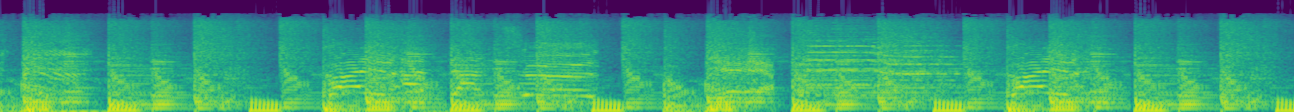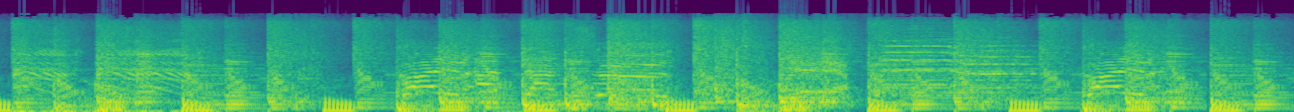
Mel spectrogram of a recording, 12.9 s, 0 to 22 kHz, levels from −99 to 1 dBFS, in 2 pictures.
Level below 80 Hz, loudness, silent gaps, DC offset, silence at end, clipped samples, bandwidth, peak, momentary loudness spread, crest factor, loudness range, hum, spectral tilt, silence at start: -18 dBFS; -11 LUFS; none; under 0.1%; 0 s; 0.3%; 14 kHz; 0 dBFS; 5 LU; 10 dB; 2 LU; none; -4.5 dB/octave; 0 s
